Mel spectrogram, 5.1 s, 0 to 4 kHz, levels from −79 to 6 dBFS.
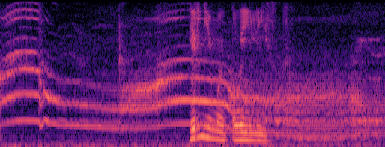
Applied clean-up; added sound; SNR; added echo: none; Growling; 0 dB; none.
